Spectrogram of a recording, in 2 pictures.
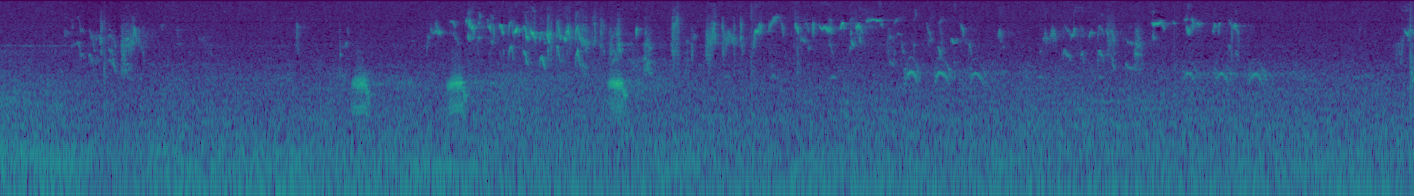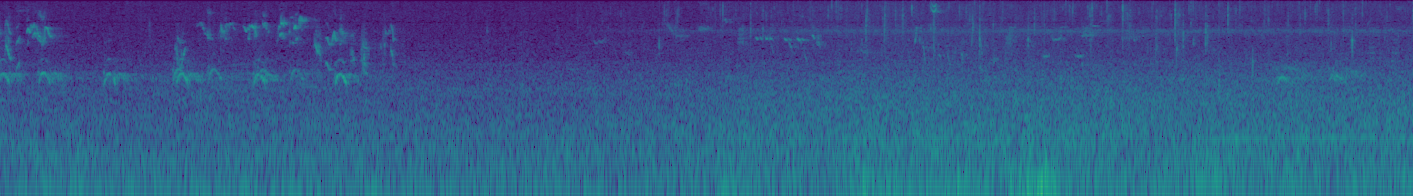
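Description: Small birds chirping and singing in quick high bursts, several runs over the first two-thirds, over faint outdoor background. A faint steady high tone comes in during the last third.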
